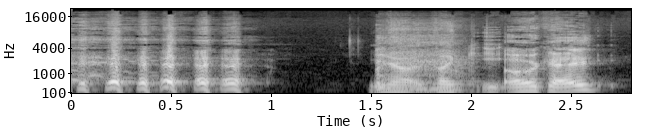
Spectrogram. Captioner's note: laughs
